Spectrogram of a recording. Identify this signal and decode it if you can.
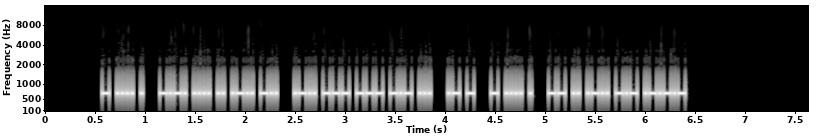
Morse code, heard as a keyed tone, about 50 wpm, 700 Hz. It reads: THE CHILD LOOKS AT THE MILK.
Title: Additional Easy Phrases 50wpm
